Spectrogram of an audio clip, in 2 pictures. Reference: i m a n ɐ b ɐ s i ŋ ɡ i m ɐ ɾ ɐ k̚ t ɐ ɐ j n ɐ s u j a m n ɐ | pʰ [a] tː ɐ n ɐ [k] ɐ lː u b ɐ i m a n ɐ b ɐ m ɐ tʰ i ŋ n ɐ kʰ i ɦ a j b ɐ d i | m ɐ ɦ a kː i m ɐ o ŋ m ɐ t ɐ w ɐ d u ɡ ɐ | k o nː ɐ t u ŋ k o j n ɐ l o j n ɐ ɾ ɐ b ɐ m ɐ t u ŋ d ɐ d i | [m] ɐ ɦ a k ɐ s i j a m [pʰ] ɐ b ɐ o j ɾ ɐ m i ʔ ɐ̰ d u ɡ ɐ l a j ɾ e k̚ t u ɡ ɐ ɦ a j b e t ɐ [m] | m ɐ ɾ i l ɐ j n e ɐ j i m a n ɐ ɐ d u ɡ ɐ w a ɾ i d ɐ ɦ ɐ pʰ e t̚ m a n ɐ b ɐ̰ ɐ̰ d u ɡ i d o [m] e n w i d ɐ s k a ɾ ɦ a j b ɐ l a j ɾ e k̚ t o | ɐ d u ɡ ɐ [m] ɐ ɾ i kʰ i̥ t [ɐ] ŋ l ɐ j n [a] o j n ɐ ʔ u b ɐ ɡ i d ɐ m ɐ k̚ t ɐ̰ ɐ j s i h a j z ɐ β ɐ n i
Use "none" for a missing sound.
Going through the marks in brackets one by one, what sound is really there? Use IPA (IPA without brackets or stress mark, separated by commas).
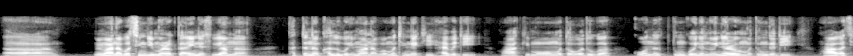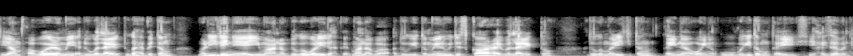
ɐ, kʰ, m, pʰ, ŋ, m, m, ɐ, ɐ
